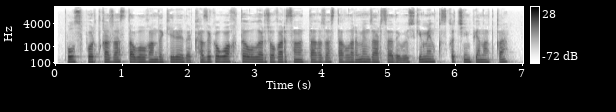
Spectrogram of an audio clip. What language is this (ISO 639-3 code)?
kaz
